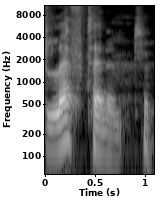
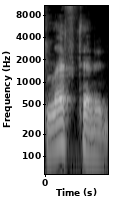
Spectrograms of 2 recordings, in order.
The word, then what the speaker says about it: lieutenant: funny that word is left tenant so so you say it just English is difficult some words just are not pronounced the way they look it's left tenant general you know where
